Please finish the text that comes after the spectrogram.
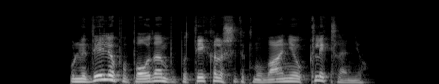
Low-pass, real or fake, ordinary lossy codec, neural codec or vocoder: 9.9 kHz; real; none; none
